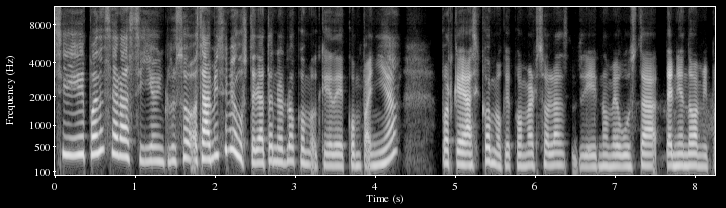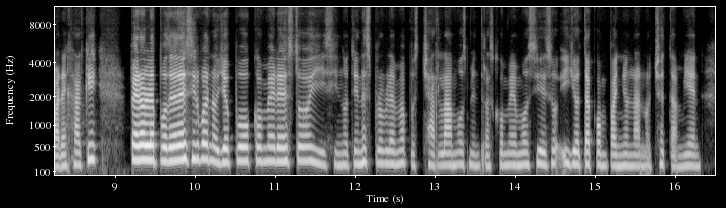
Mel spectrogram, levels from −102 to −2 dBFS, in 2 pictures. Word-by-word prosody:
Sí 355 -1 +1
puede 370 +4 +5
ser 365 -6 +2
así 255 -6 0
o 245 - -1
incluso, 245 +4 -2
o - - 0
sea, 280 +1 +8
a - - +5
mí 335 +3 0
sí 440 - -3
me 415 - +4
gustaría 225 -7 +1
tenerlo 240 -1 -2
como 225 -4 -5
que 180 -1 -5
de 180 -1 -1
compañía, 185 - -2 0.6
porque 205 -2 +2
así 185 -1 +3
como 215 -8 -2
que 180 0 -7
comer 180 +1 -4
solas 190 -1 -4
y 170 0 -5
no 175 0 -5
me 175 0 -2
gusta 175 +1 -1
teniendo 185 0 +2
a 185 - +2
mi 170 -1 -6
pareja 175 +4 -2
aquí, 270 +8 +1 0.4
pero 265 0 +9
le 260 0 +10
podría 245 0 +5
decir: 275 +1 +6
"Bueno, 270 -4 +2
yo 225 0 +2
puedo 245 +1 +1
comer 245 0 -1
esto 245 +1 +1
y 210 -5 -3
si 190 +2 -12
no 190 -1 -6
tienes 210 +2 -3
problema, 210 0 -4
pues, 185 -5 -14
charlamos 190 +1 -4
mientras 180 -2 -9
comemos 190 +1 -6
y 210 - 0
eso, 210 +2 -5
y - - -5
yo 200 -1 -1
te 200 - -1
acompaño 180 -3 -3
en 175 - -6
la 175 -1 -4
noche 175 +4 -8
también 175 0 -6
205 Hz, 220 wpm, -21 LUFS, 180-245 Hz, 0.6 s, le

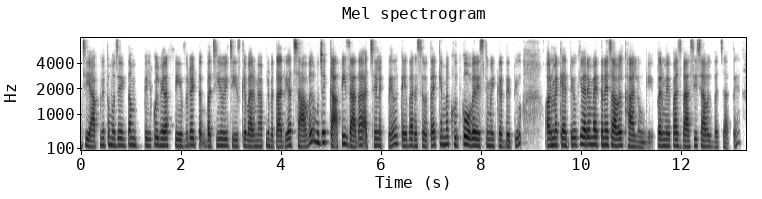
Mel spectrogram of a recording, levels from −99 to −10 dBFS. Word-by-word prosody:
जी, 170 0 -3
आपने 145 +4 -2
तो 195 +2 -5
मुझे 180 0 0
एकदम 185 +2 -1 0.2
बिल्कुल 175 +2 -2
मेरा 175 0 +4
फेवरिट 175 +3 -2 0.2
बची 155 +2 -2
हुई 170 0 0
चीज 155 -2 -5
के 170 - +1
बारे 150 -2 0
में 155 - -5
आपने 155 +3 -6
बता 145 -2 +1
दिया। 160 +5 +2
चावल 160 - +1
मुझे 255 -1 +3
काफ़ी 215 -1 +2
ज़्यादा 175 -1 +2
अच्छे 175 - -2
लगते 170 -2 -4
हैं 175 - -2
और 215 - -2
कई 165 -1 +1
बार 170 -1 +1
ऐसा 165 +1 -3
होता 160 +2 -3
है 175 - +2
कि 195 - -2
मैं 200 - -1
खुद 190 0 -2
को 205 - +9
ओवर 180 0 +6
एस्टिमेट 170 -1 -2
कर 165 -2 0
देती 155 +3 -3
हूँ। 220 - -3 0.5
और 175 - +4
मैं 185 - +2
कहती 180 -1 +1
हूँ 185 0 -1
कि 210 - -1
अरे 200 - +3
मैं 195 - +6
इतने 190 0 +2
चावल 175 -2 +4
खा 160 -2 +2
लूँगी। 135 -3 -9
पर 170 -1 +4
मेरे 165 - +2
पास 170 -2 +1
बासी 145 +2 +1
चावल 150 -2 -1
बच 135 -1 -9
जाते 125 -3 -9
हैं। 255 - -14
170 Hz, 260 wpm, -23 LUFS, 155-185 Hz, 0.5 s, को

